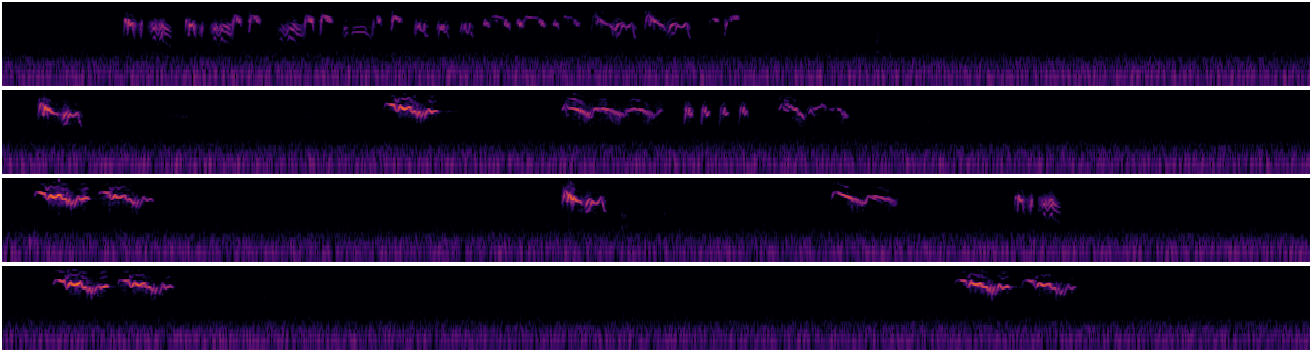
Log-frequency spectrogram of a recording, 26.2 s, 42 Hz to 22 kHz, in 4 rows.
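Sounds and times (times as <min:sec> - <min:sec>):
faint background noise: 0:00.0 - 0:26.1
white wagtail giving sharp calls: 0:00.4 - 0:14.0, 0:15.9 - 0:16.2, 0:17.2 - 0:20.7, 0:22.7 - 0:26.1.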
